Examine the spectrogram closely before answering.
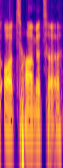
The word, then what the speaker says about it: Automata: Is that how you pronounce that? It's Automata.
